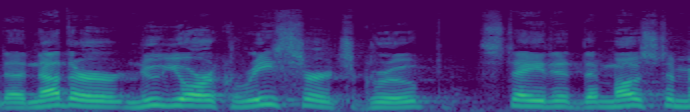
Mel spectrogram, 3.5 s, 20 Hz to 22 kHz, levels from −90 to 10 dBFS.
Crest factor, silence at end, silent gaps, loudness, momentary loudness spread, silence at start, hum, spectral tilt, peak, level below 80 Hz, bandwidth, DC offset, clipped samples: 18 dB; 0 s; none; -31 LUFS; 8 LU; 0 s; none; -6 dB/octave; -12 dBFS; -70 dBFS; 15.5 kHz; under 0.1%; under 0.1%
